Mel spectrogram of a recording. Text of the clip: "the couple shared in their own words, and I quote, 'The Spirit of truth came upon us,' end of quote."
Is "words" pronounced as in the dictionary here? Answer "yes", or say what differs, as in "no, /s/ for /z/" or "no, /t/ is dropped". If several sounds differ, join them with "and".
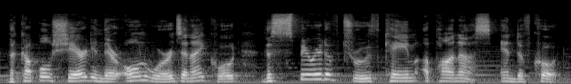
yes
